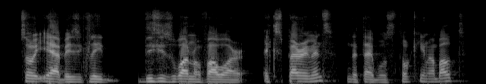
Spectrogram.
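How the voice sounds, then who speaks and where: Over a quiet background, a man speaks with an Italian accent. His tone is bright and sharp, with fairly even intonation. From Italy, Monza. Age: 20s. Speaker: sim racing wheel maker. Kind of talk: interview. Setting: video call. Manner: halting. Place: home room. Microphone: headset.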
